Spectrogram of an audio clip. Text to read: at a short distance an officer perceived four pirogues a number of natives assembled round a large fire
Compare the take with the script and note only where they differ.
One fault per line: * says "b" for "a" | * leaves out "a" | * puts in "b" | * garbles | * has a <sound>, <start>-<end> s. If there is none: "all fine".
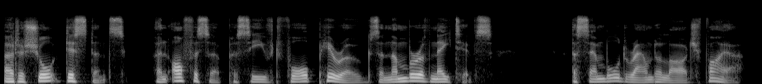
all fine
